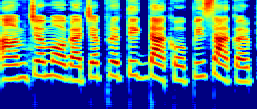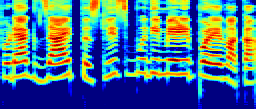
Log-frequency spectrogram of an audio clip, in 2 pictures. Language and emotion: Goan Konkani, happy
